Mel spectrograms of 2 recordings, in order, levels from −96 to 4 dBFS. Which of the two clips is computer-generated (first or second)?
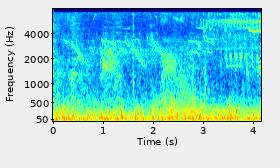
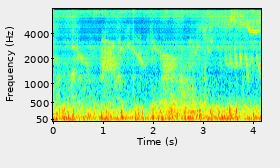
second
